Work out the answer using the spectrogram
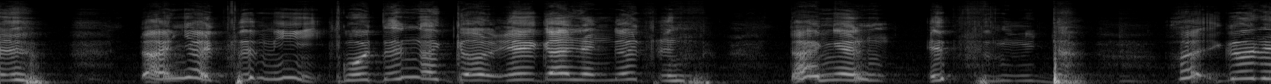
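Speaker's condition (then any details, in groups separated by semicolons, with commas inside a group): Brain lesion disability grade 1, severe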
